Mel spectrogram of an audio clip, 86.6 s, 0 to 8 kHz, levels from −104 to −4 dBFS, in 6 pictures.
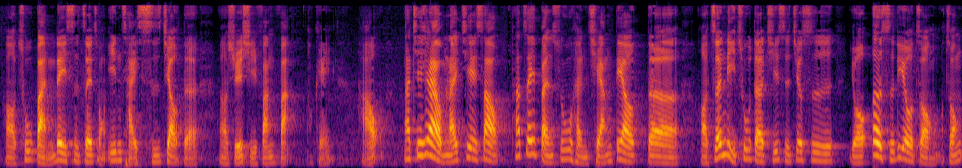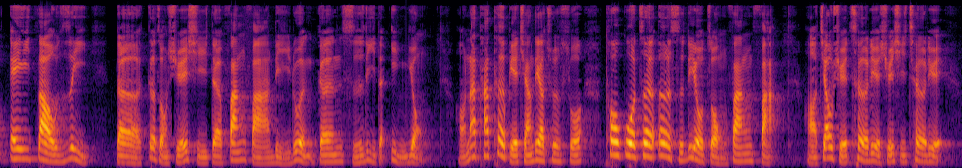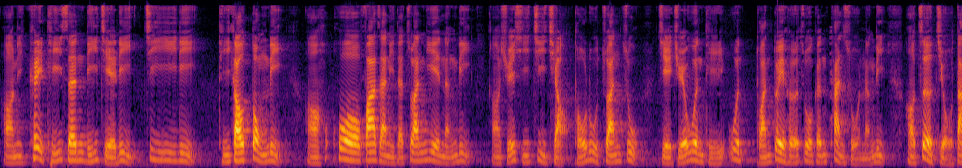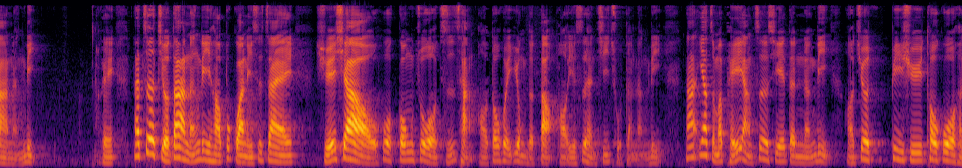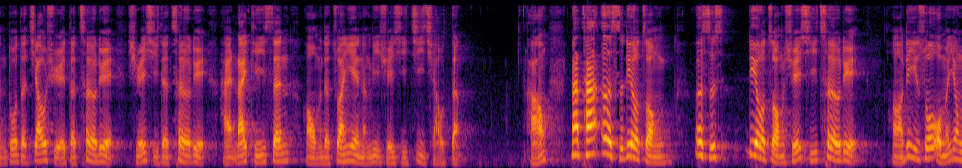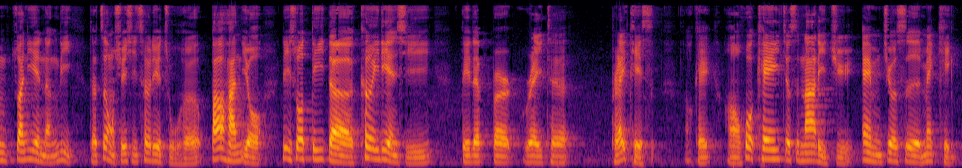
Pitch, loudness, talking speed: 150 Hz, -29 LUFS, 235 characters per minute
